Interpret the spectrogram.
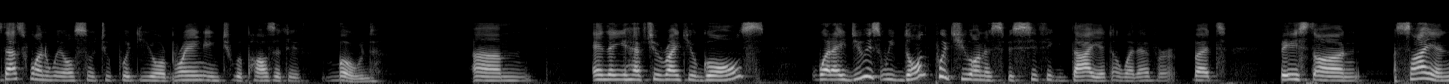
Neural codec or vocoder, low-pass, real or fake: none; 7.2 kHz; real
